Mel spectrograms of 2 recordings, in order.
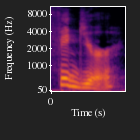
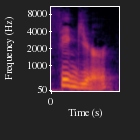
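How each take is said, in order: No difference in how they are said.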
